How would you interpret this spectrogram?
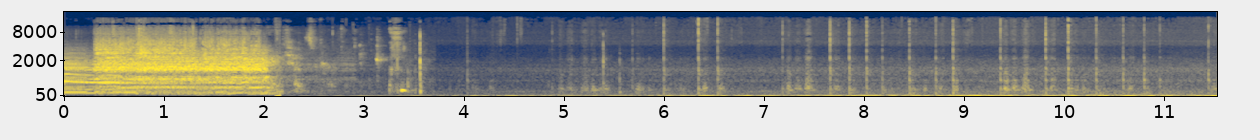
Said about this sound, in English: I'm writing Independent Spirit Award for Best First Feature.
